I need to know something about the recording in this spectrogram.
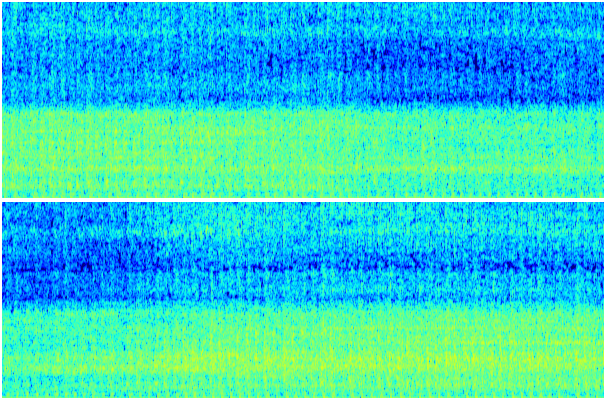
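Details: Honda Tiger Revo single-cylinder engine at hot idle: fast, light steady ticking from the head over the idle beat, smooth when cold but noisy when hot; valve train ticking from worn valve stems and loose rocker adjustment; some oil seepage, engine due for rebuild.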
